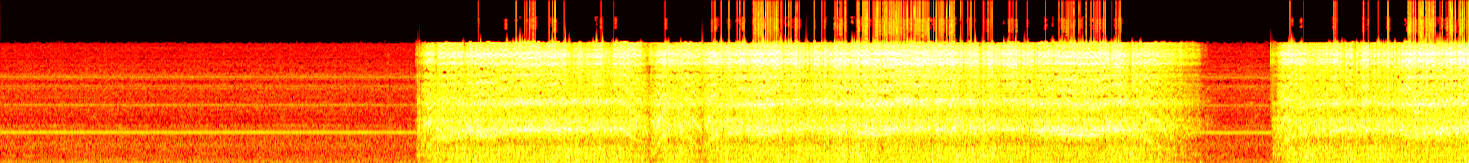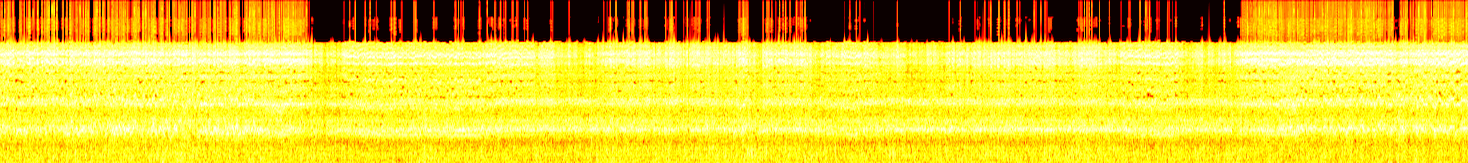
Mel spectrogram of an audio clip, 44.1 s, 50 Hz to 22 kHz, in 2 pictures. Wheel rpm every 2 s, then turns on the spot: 0, 0, 0, 120, 200, 150, 220, 230, 140, 40, 210, 190, 190, 210, 210, 230, 230, 220, 230, 230, 220, 220.
none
